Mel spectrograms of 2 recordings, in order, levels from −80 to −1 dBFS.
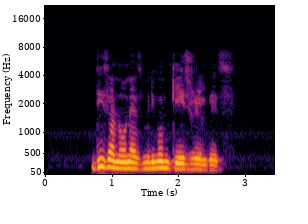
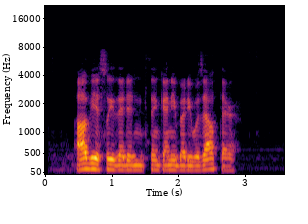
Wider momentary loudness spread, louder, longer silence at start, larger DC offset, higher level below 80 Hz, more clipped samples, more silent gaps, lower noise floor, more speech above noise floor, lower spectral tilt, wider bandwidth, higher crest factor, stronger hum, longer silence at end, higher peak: about the same, 11 LU vs 13 LU; first, -16 LUFS vs -20 LUFS; first, 0.7 s vs 0.45 s; neither; about the same, -54 dBFS vs -58 dBFS; neither; neither; about the same, -65 dBFS vs -65 dBFS; first, 51 dB vs 46 dB; first, -9.5 dB/octave vs -8 dB/octave; about the same, 7.2 kHz vs 7.4 kHz; second, 14 dB vs 20 dB; neither; about the same, 0.8 s vs 0.75 s; about the same, -2 dBFS vs -2 dBFS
